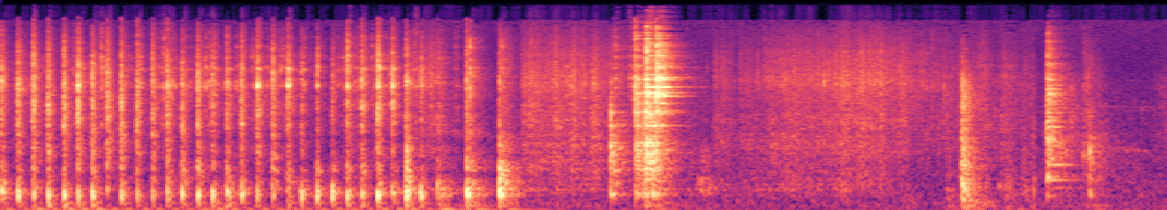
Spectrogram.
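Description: Pistachio nuts being crushed for baklava, a rapid run of close clattering knocks, then a few separate harder cracks and crunches with pauses between.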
